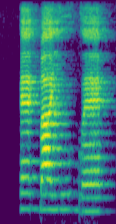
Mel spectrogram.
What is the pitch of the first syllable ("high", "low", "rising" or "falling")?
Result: high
